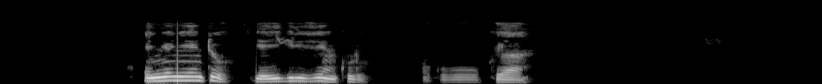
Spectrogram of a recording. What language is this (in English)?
Ganda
